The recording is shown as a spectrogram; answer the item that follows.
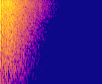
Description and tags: Artificial impulse responses created with Voxengo Impulse Modeler. Hat shaped building for singing and dancing in.
response, reverb, ir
